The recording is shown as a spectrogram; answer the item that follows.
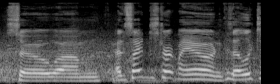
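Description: Over noticeable background noise, a woman talks at a fairly quick pace in an enthusiastic tone. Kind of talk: casual interview chat. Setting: zine fest in large hall.

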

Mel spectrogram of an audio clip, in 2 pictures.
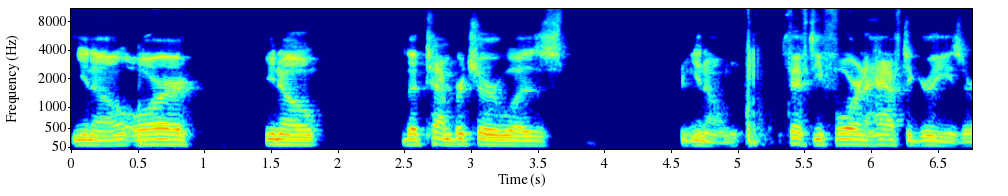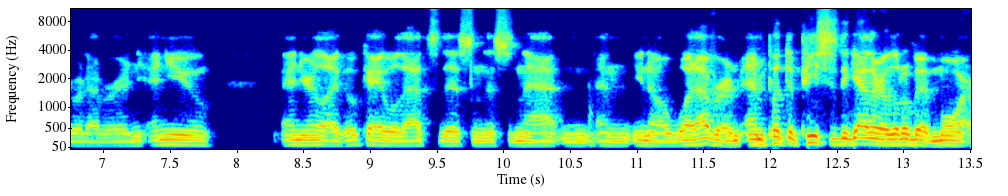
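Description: Over a quiet background, a man of medium pitch speaks at a moderate pace with fairly even intonation and long, frequent pauses. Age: 30s. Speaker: fishing guide. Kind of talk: casual interview.

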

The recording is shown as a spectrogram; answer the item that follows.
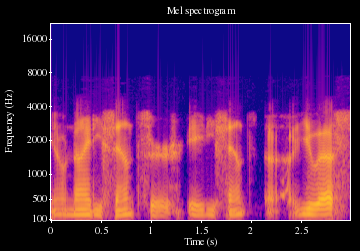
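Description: Here a man speaks with a Western Canadian accent. His pitch sits fairly low. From British Columbia, Canada. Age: 60s. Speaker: mining company executive. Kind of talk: interview.

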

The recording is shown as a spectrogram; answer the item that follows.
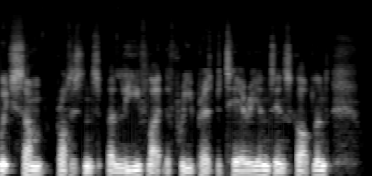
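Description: Man with an RP accent, fairly low pitch, dark, mellow tone, ordinary pitch variation and moderate pace, quiet background. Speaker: translator and researcher. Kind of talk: conversational interview.

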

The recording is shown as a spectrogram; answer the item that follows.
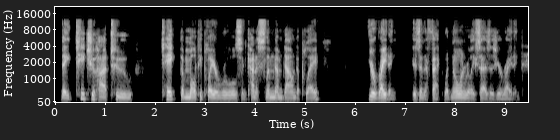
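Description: A man with an ordinary speaking voice talks at a medium pitch and a moderate pace with ordinary pitch variation, in a dry, close sound with no echo and a quiet background. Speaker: podcast host, technology professional. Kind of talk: casual chat.

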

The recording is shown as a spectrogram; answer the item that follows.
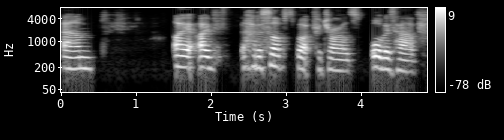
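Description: A woman speaks with an Irish accent in a bright, sharp tone at a fairly low pitch. Her intonation is monotone and flat, and the recording is very clean with a silent background. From Ireland. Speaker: podcast host. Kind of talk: casual monologue.

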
